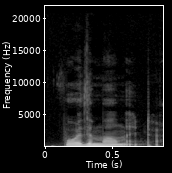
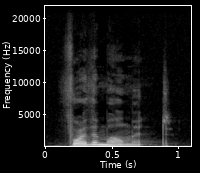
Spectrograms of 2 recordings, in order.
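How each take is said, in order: First: Said in the usual way. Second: "for the moment" pushed higher and louder on the first take; lifted emphasis. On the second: Retold or imitated. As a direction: lean into "for the moment" the first time. Repeats phrase, first take lifted.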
